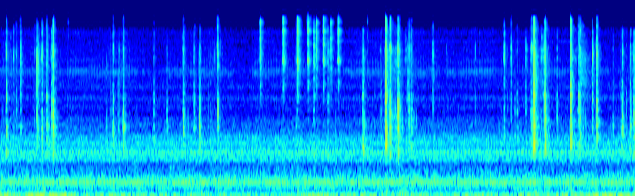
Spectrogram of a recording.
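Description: Footsteps clack on a hard floor.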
